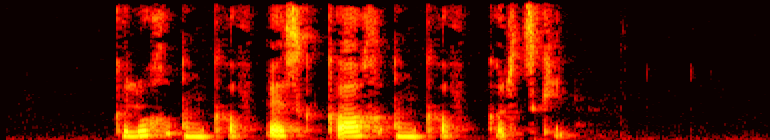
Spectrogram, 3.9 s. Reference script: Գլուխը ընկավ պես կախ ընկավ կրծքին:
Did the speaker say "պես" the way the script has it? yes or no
yes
